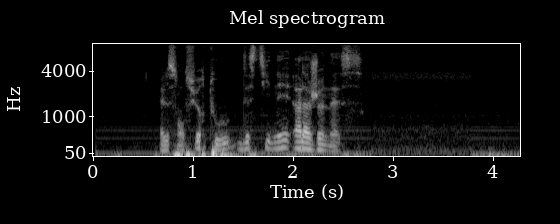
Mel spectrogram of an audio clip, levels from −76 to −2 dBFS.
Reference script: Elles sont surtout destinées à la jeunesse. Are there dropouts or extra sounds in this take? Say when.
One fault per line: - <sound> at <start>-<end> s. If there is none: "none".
none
